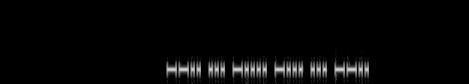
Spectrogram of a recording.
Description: Morse code, heard as a keyed tone, about 40 wpm, 700 Hz. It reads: ZS6BSZ
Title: DXCC-100 Call Signs - 6 Characters - 40wpm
